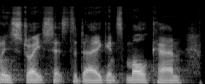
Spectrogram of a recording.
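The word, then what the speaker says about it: Molčan: straight sets today against mulcan mulkan of course or molchan as uh jg told me it should be pronounced um was a was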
